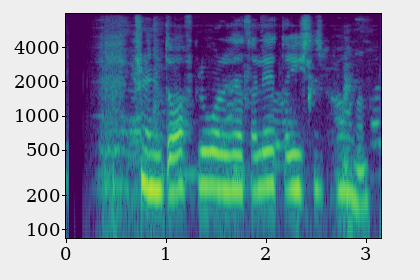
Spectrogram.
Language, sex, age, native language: Icelandic, male, 12, Icelandic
